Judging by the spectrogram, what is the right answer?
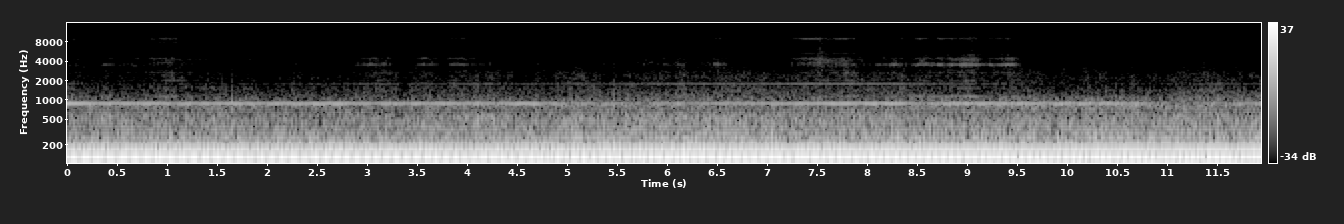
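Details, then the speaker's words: Vehicle at about 50–51 mph: a steady, clear whistle near 900 Hz over deep road rumble from air through the roof light bar, starting around 45 mph. "there's a beauty to show you guys the wind noise from the roof light bar we're going 50 right now 51 and the noise stores at about 45"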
